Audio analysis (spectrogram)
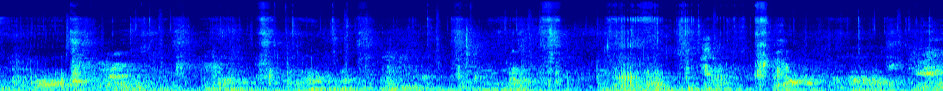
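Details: Pug snoring, a compilation of snores: low rumbling rasps with irregular noisy breaths, some louder snorts around the middle and later, with faint background noise.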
